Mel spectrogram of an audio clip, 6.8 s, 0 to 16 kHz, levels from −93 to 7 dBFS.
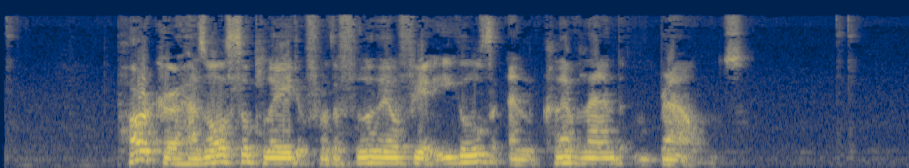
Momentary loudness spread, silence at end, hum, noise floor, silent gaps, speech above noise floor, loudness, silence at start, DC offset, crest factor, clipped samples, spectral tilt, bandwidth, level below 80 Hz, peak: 11 LU; 1.25 s; none; -55 dBFS; none; 44 dB; -12 LUFS; 0.9 s; under 0.1%; 14 dB; under 0.1%; -5.5 dB/octave; 11.5 kHz; -46 dBFS; 0 dBFS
